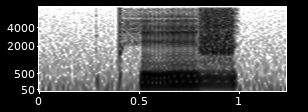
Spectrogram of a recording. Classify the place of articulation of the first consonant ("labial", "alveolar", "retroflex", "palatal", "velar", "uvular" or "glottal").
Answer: labial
